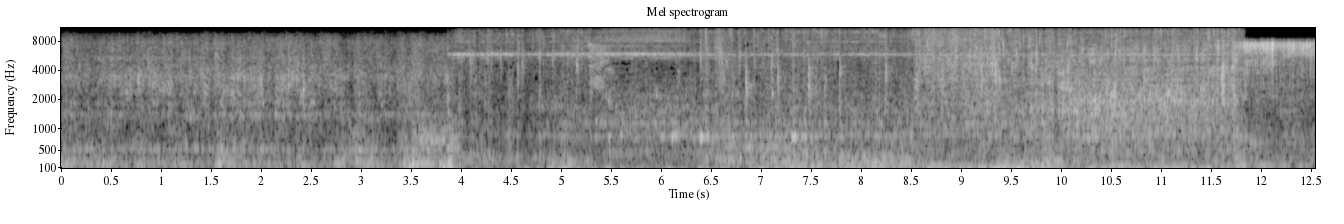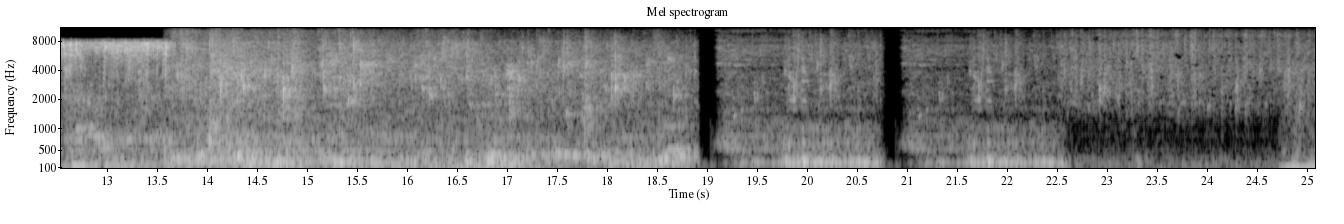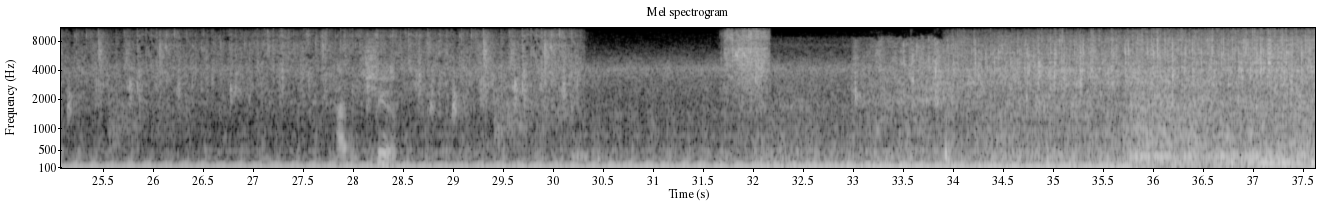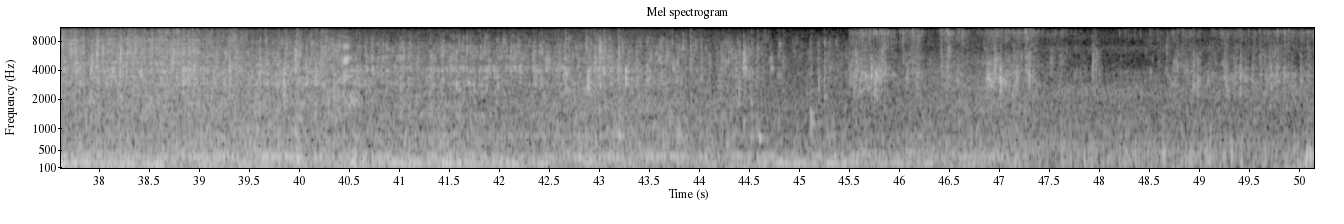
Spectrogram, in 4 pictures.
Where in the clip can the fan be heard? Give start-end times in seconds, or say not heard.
24.7-50.1.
